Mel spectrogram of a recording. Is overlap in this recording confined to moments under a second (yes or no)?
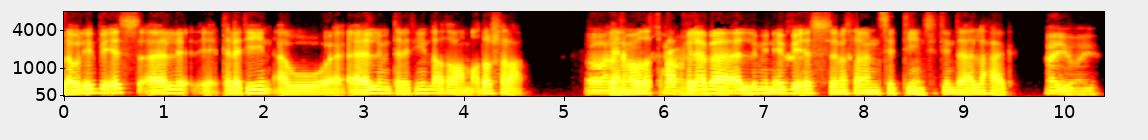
no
